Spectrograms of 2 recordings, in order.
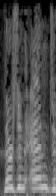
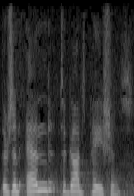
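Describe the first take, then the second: First: Higher, louder preached warning; forceful sermon warning; raised warning. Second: Much softer, sober restatement; hushed solemn warning; soft grave repeat. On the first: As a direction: sound the alarm from the pulpit. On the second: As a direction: drop the voice to let it land. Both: Shown as a demonstration.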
